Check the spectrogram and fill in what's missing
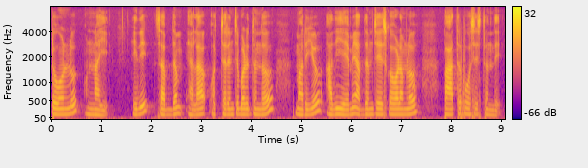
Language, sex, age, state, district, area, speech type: Telugu, male, 18-30, Andhra Pradesh, East Godavari, rural, spontaneous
